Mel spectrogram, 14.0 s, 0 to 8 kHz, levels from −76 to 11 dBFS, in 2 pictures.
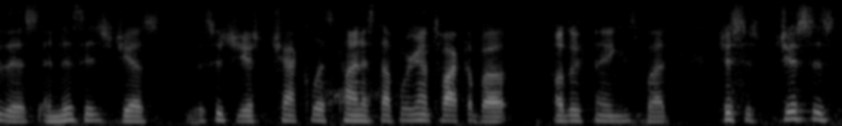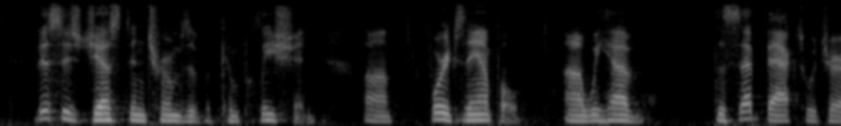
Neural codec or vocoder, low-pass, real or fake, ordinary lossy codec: codec, 16 kHz, 1 kbps, X-Codec, HuBERT features, trained on LibriSpeech; 7.2 kHz; fake; Opus, 32 kbps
